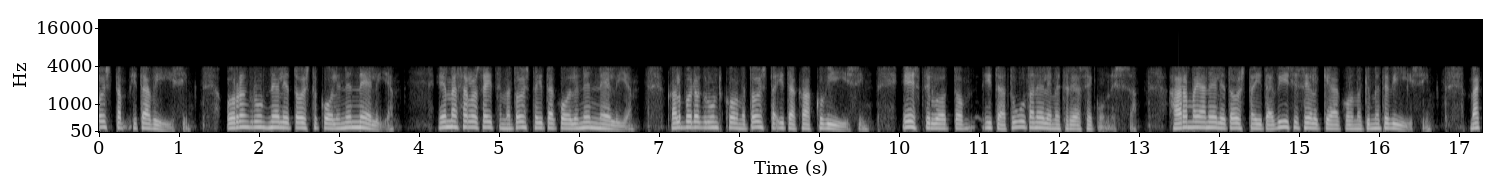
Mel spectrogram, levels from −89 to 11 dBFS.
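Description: No faults can be heard anywhere in this speech.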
